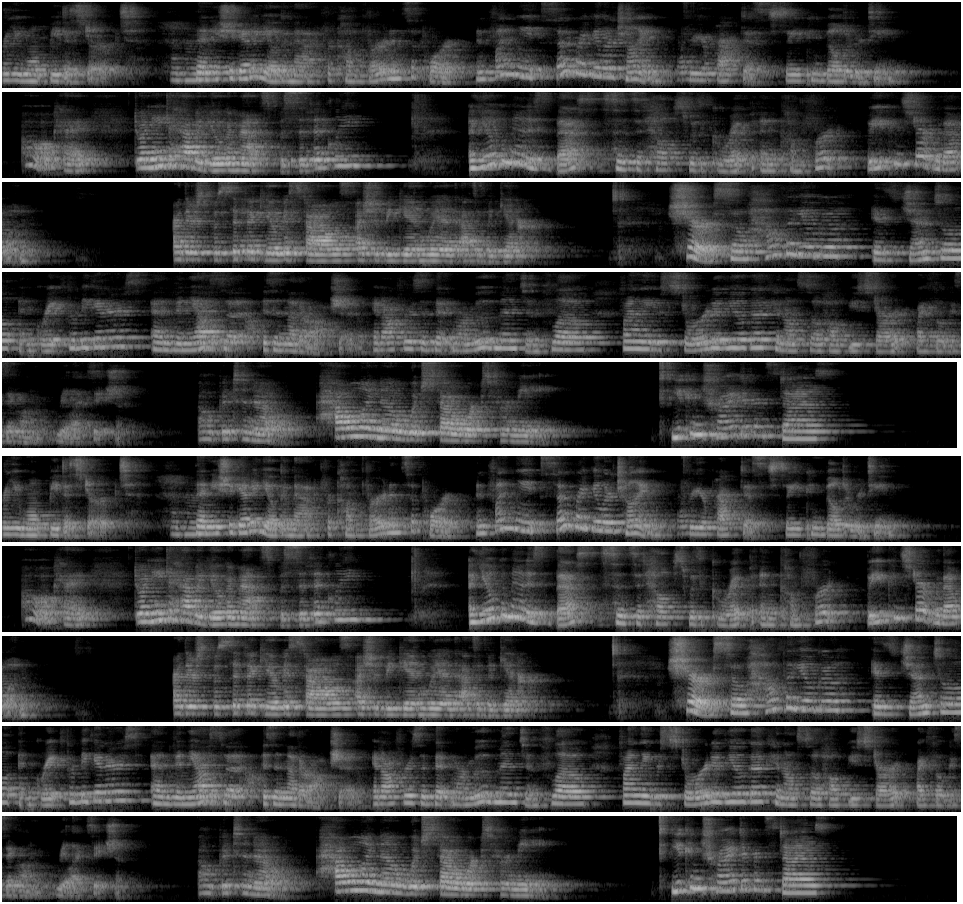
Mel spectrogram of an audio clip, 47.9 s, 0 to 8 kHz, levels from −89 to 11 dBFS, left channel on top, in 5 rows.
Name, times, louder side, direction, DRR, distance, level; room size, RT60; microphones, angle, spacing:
voice 1, 0.0-1.3 1.6-8.9 13.8-13.9 14.2-18.0 18.2-19.5 25.3-25.4 25.8-39.5 45.1-46.6, right 2 dB, 55° right, 0 dB, 2.3 m, -32 dB
voice 2, 1.7-2.1 6.8-6.9 9.8-10.4 10.9-13.1 20.9-24.4 30.7-30.9 31.2-31.3 40.3-41.2 41.5-43.8, equal, 10° right, -2 dB, 5.2 m, -30 dB
18.5 x 11.0 x 4.0 m, 0.80 s
head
